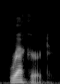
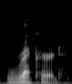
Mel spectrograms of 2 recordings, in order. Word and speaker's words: record: Another great one is record, the noun, like a music record, a historical record versus record, the verb to record something, to record a song.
